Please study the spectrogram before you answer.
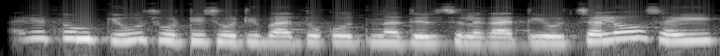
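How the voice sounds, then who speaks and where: A woman voicing a placating, joking husband and son-in-law in an animated family story. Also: on the low side, moderate pace, natural voice. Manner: coaxing, joking. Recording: slightly dull, lo-fi sound.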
